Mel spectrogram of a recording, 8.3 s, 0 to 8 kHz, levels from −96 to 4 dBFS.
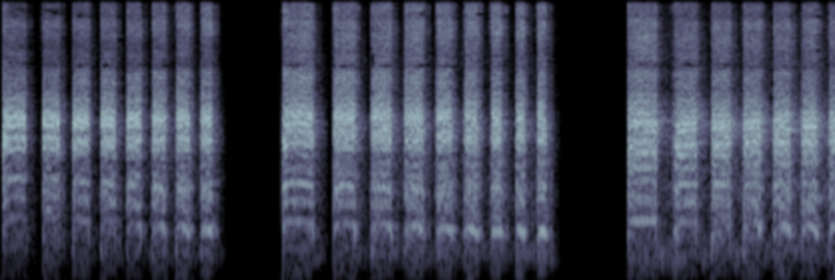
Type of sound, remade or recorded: recorded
